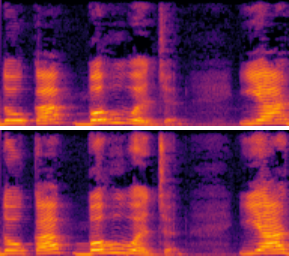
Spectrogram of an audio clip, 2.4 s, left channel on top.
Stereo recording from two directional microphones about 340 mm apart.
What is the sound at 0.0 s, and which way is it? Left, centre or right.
A woman's voice, centre.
